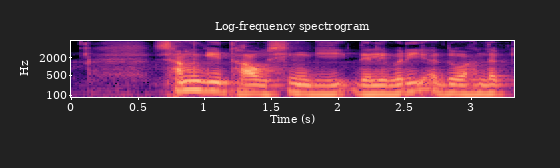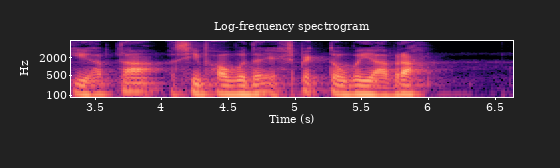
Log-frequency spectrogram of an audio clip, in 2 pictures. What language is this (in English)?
Manipuri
